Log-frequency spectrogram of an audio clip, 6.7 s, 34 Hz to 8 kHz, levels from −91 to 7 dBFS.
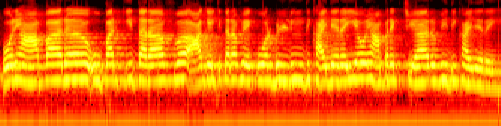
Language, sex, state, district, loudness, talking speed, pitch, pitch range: Hindi, female, Bihar, Sitamarhi, -12 LUFS, 250 wpm, 240 Hz, 235-250 Hz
